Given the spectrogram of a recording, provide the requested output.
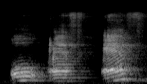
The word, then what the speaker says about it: of: But if I have only OF, the pronunciation is of. That's why people confuse. He should have, should have, of. So I should have done it. No, they confuse because of the V sound, okay?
